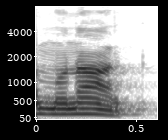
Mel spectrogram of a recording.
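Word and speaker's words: monarch: जैसे मोनार्क, मोनार्क का क्या होगा? मोनार्क्स। स्टोमैक, स्टोमैक्स। सी एच का उच्चारण यहाँ पे क्या है? क का है।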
